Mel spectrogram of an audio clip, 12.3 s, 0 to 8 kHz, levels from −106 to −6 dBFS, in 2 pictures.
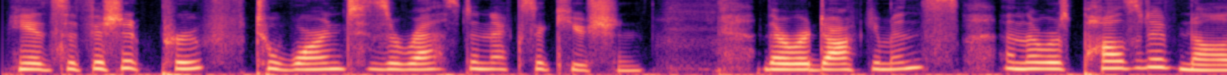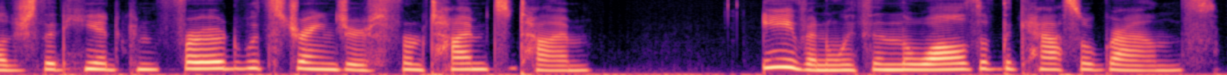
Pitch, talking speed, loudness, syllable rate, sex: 235 Hz, 175 wpm, -18 LUFS, 5.6 syllables/s, female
